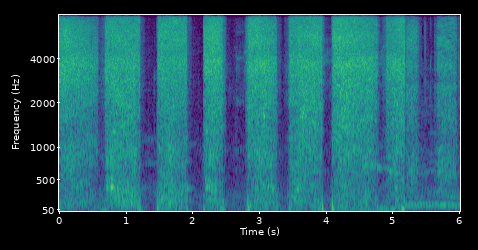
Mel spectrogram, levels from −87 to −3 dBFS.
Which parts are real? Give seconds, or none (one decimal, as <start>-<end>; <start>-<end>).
0.0-2.3; 5.0-6.0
